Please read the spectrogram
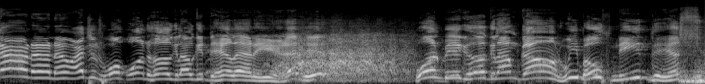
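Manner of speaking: high, laughing, begging mock plea; pleading for a hug. Grown man begging his child self for a hug, high laughing plea. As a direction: beg through the giggles. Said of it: "I'd be like".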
